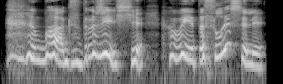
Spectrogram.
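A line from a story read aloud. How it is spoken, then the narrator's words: Speaking through laughter. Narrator (Russian): Сквозь смех продолжил комиссар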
